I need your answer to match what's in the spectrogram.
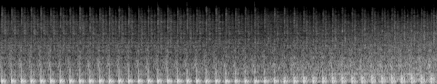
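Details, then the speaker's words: Used 400cc four-wheel-drive ATV just started, no steam and not seeming to burn oil: even idle around three and a half beats a second with a light clicky tick; mild engine ticking, cause unclear. "It's a little clicky, but not that bad."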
